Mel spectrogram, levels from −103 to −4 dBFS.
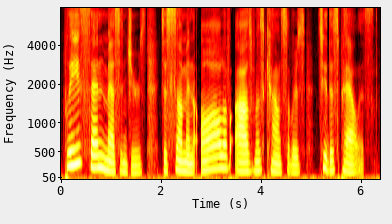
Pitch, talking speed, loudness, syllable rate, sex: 175 Hz, 115 wpm, -17 LUFS, 3.9 syllables/s, female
